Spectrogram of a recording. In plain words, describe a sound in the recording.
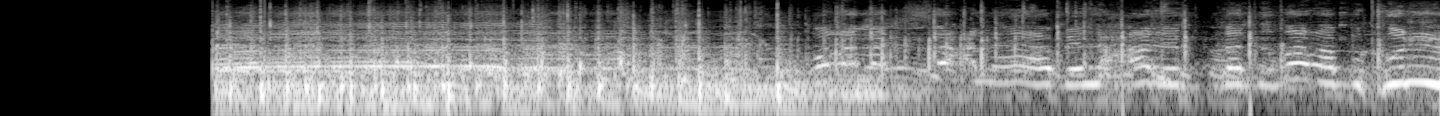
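A crowd of men and women sings and cheers loudly.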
